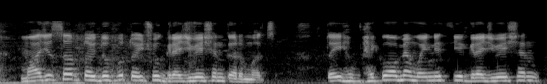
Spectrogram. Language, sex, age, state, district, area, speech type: Kashmiri, male, 18-30, Jammu and Kashmir, Kulgam, rural, spontaneous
